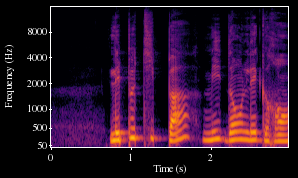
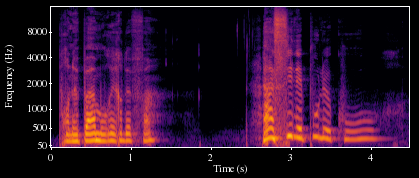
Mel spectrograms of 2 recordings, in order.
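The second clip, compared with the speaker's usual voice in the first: ordinary talk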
